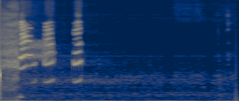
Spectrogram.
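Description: A pet cat named Octavia, having just jumped up into her cat bed, lets out three quick, high-pitched squeaky chirps in the first second, the first a bit longer and louder, followed by near silence with no one talking.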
